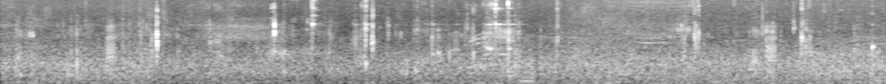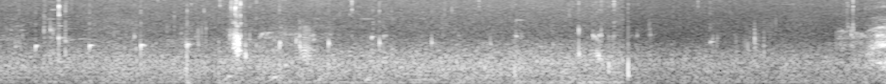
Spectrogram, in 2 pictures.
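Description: Close-up chewing of sliced raw skate: a steady run of small wet clicks and crunches from the mouth, one sharper click about halfway through.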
